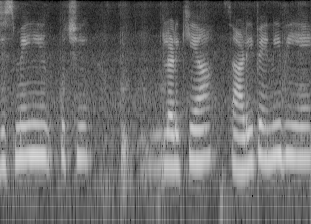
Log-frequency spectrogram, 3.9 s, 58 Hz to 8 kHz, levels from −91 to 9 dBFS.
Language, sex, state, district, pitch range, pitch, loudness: Hindi, female, Bihar, Gaya, 220-255 Hz, 245 Hz, -18 LUFS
